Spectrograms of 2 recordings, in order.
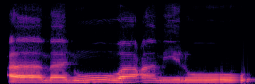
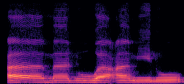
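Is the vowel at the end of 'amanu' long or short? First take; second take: long; short. First: The vowel before wa is held long. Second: The vowel before wa is short and merged. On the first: The speaker calls it right. "Harus panjang" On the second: The speaker calls it wrong. "Enggak boleh"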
